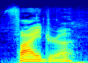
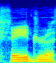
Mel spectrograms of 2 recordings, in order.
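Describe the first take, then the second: First: The first vowel sounds like 'eye'. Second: The first vowel is not like 'eye'. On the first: "with a Latin pronunciation, it would be Phaedra" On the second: "I say Phaedra throughout most of this video"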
